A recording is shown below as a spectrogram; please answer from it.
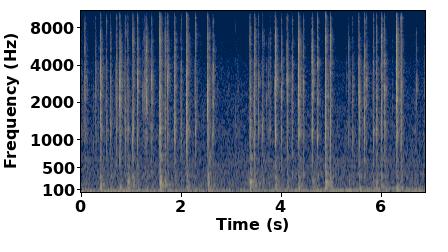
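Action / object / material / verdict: tap / plastic computer keyboard / plastic / none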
